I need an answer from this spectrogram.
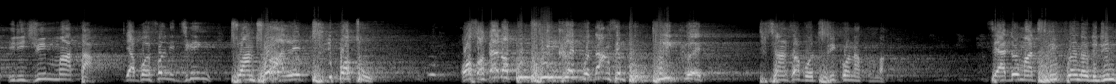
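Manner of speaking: loud, high-pitched rebuke; full-force preaching. Real, not acted. Preacher challenges drinkers who claim love, full-force preaching. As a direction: shout it down at the congregation, insistent.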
